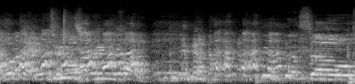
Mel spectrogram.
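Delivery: slow words dissolving into high laughter; laughing. Real, not acted. Host cracking up while setting up the show, laughing. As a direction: laugh through it, stretching the words.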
